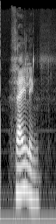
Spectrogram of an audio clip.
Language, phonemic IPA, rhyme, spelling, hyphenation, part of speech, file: Dutch, /ˈvɛi̯.lɪŋ/, -ɛi̯lɪŋ, veiling, vei‧ling, noun, Nl-veiling.ogg
- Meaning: 1. auction (concrete and abstract) 2. auction house, building or business where auctions are held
